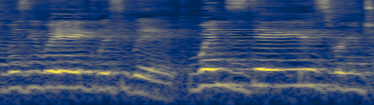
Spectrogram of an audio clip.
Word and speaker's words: WYSIWYG: this is what you see what you get pronounced WYSIWYG WYSIWYG Wednesday's we're going to try to bring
